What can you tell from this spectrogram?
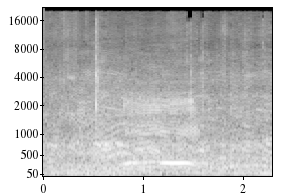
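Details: One sustained, even-pitched lowing from a cow with calf at the Raniganj cattle market, Dinajpur, 20 October 2025, lasting under a second. Buyers discuss milk yield nearby, with a sharp knock and crowd noise.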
